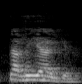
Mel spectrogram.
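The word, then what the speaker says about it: תריג: comment on dit les 613000 votes on dit tariag. Comment ça s'écrit ?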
